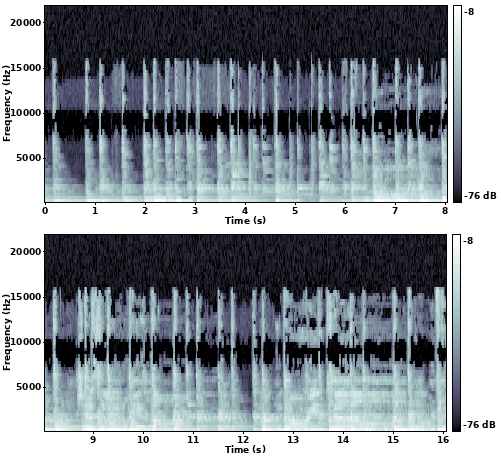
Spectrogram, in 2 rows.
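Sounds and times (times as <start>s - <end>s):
ukulele strumming: 0.0s - 16.0s
woman and man singing: 6.4s - 16.0s.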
